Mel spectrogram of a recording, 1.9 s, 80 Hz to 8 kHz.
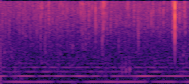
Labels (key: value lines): label: biophony, midshipman
recorder: SoundTrap 500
